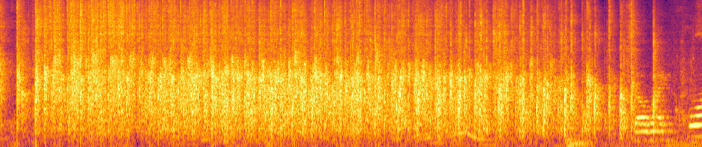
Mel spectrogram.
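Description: Applause at a board of education meeting, a room full of people clapping steadily and loudly before it tapers off, with a voice starting to speak at the end.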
